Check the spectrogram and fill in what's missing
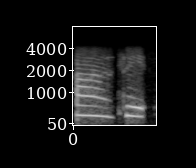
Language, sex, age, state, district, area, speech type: Tamil, female, 18-30, Tamil Nadu, Thanjavur, rural, conversation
